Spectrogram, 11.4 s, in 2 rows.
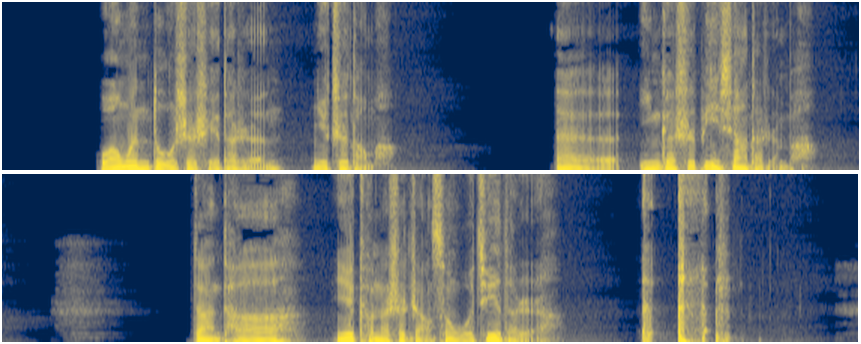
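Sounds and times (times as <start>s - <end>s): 
speech: 0.6s - 2.7s, 3.7s - 5.5s, 7.0s - 10.6s
person coughing after choking: 10.0s - 10.8s.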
